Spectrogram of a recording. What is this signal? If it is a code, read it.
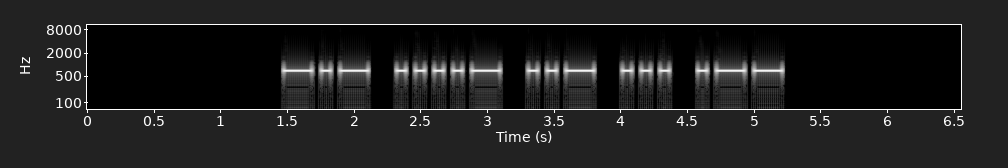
Morse code, heard as a keyed tone, about 17 wpm, 700 Hz. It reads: K4USW
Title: USA Call Signs - 5 Characters - Repeated 3x - 17wpm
